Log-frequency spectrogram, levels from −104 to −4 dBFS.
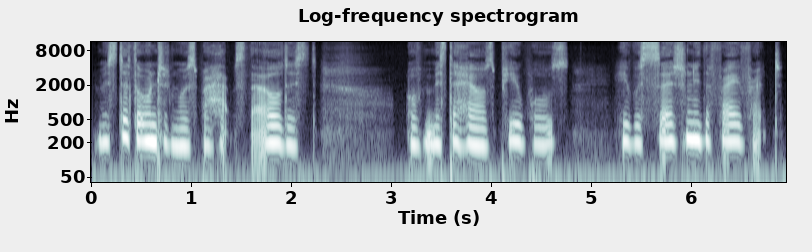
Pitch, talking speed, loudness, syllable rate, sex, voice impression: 195 Hz, 130 wpm, -17 LUFS, 4.4 syllables/s, female, feminine, slightly young, slightly dark, slightly cute, calm, kind, slightly modest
